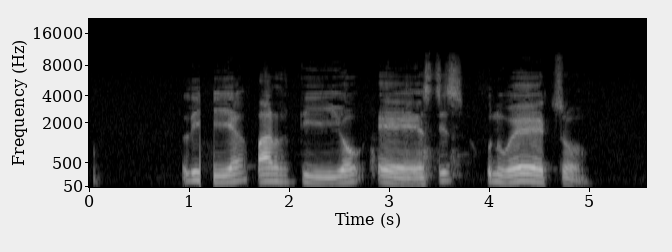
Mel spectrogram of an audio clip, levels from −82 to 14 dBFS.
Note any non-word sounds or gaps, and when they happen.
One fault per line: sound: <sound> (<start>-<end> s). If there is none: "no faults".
sound: dropout (1.1-1.2 s)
